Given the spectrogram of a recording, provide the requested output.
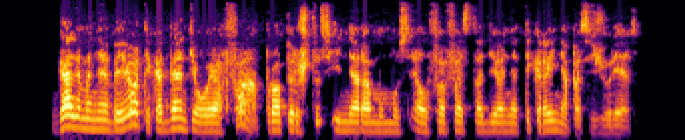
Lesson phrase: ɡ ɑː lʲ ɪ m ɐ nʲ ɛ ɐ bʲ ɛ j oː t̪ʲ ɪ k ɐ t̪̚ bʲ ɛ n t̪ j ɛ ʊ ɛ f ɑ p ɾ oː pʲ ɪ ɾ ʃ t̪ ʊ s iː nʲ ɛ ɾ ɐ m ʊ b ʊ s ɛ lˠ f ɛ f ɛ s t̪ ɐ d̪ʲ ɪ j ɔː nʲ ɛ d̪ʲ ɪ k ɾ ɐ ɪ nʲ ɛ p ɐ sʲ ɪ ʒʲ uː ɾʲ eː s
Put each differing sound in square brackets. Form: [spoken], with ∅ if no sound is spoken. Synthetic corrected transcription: ɡ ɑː lʲ ɪ m ɐ nʲ ɛ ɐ bʲ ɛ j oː t̪ʲ ɪ k ɐ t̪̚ bʲ ɛ n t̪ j ɛ ʊ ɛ f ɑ p ɾ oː pʲ ɪ ɾ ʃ t̪ ʊ s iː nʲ ɛ ɾ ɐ m ʊ [m] ʊ s ɛ lˠ f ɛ f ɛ s t̪ ɐ d̪ʲ ɪ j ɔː nʲ ɛ [t̪ʲ] ɪ k ɾ ɐ ɪ nʲ ɛ p ɐ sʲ ɪ ʒʲ uː ɾʲ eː s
